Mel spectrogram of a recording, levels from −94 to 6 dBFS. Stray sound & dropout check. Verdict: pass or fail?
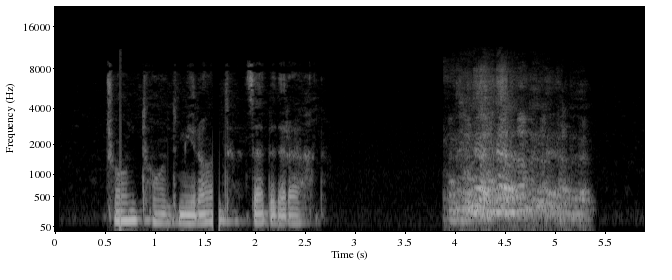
fail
